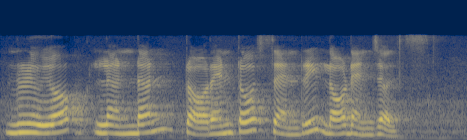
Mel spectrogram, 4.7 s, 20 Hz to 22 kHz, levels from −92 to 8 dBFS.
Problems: constant background noise, echo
